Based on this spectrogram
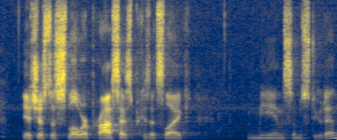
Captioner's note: none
